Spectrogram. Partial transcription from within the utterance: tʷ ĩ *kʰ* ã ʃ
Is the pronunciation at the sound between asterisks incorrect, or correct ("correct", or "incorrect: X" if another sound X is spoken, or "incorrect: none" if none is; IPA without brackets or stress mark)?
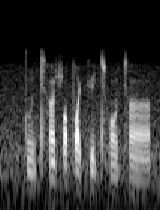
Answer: incorrect: cʰ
